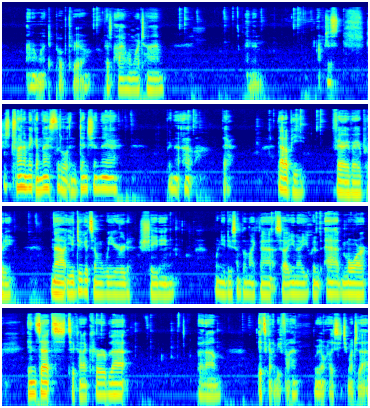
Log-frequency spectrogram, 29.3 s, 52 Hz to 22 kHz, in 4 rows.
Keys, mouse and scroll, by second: 2.7 i, 3.7 alt+z, 4.3 alt+z, 4.7 g, 6.0 alt+z, 6.5 1, 6.8 middle click, 7.0 scroll up 1, 7.5 alt+click, 8.0 alt+z, 8.2 s, 9.5 g, 11.3 Tab, 11.4-11.7 scroll down 4, 11.7 middle click, 12.6 middle click, 13.1 right click, 14.1 middle click, 14.8 Tab, 15.2 alt+z, 15.7-16.0 scroll up 1, 16.0 middle click, 17.2 alt+z, 17.4-17.9 scroll up 2, 18.0 middle click, 18.1-18.7 scroll up 5, 18.8 scroll down 4, 19.1 alt+z, 19.8 3, 20.0 click, 20.9 click, 21.2 middle click, 21.6 alt+z, 22.7 i, 24.0 alt+z, 24.3 middle click, 24.7 alt+z, 24.9 middle click, 25.4 middle click, 26.4 Tab, 26.7 alt+z, 27.6 alt+z, 27.8-28.9 scroll down 8, 28.7 middle click.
